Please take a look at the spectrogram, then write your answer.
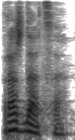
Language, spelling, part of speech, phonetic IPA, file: Russian, рождаться, verb, [rɐʐˈdat͡sːə], Ru-рождаться.ogg
- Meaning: 1. to be born (to come into existence through birth) 2. passive of рожда́ть (roždátʹ)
